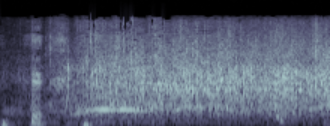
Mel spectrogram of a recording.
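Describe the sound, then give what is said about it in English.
An audience claps, with a few spoken words at the start. The clapping then continues as an even, dense patter to the end. “Each time I say shit, something is clapping. This is cool.”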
